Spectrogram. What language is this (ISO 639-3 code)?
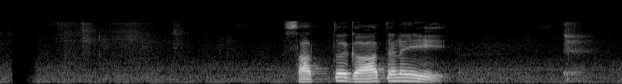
sin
